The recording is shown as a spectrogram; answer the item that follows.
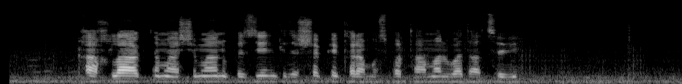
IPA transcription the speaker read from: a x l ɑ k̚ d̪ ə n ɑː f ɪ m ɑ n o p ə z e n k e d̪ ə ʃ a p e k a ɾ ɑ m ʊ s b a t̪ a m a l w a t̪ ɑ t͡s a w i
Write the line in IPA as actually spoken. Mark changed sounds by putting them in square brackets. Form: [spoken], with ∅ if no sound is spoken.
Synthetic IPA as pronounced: a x l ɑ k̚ d̪ ə [m] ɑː [ʃ] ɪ m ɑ n o p ə z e n k e d̪ ə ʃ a p e k a ɾ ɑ m ʊ s b a t̪ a m a l w a [d̪] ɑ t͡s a w i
